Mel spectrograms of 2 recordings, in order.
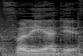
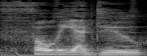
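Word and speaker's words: Folie à Deux: and I saw Joker F ad do now that is also how you say it not fly ad do all you americ amans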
